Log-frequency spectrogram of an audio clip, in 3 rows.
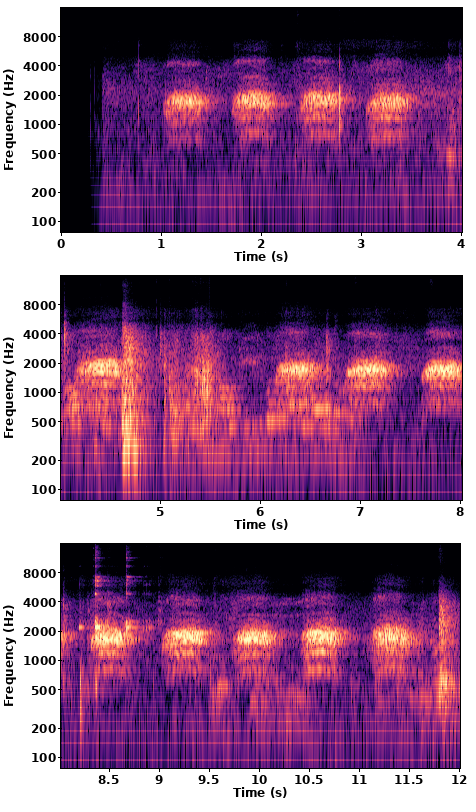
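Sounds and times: bird harsh calls: 0.8s - 5.0s, 6.0s - 11.6s.

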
